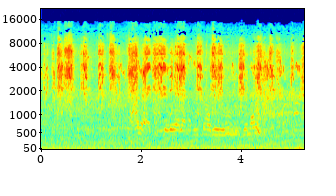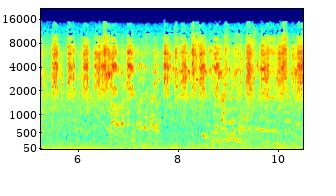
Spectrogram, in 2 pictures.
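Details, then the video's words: Wild monk parakeets, an invasive species, at Malagueta beach in Málaga, Spain, recorded with a GoPro 5: harsh squawking calls repeated rapidly over steady surf-like noise, with people talking nearby. "Wild Parrot (Monk Parakeet) sounds"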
